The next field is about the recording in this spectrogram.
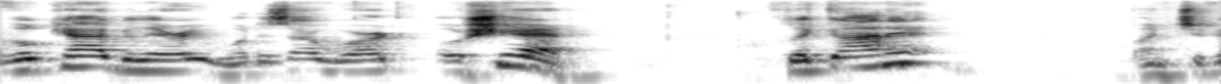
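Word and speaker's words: עֹשֶׁר: Osher. Click on it. Bunch of information given to us. You can have it pronounced for you. Strong's H 6239 Osher Osher Yay!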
